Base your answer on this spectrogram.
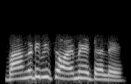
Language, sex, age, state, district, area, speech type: Goan Konkani, female, 45-60, Goa, Murmgao, rural, conversation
